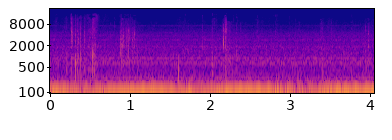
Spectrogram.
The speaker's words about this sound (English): A whistle sounds in the distance, and we watch a second train approach. It shoots by without slowing, so we resign to our hiding spot in the bushes.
